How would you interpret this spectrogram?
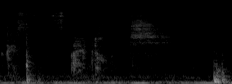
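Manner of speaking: a hushed, secretive whisper; whispered aside. Real, not acted. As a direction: lean in and whisper it like a confession. Teasing aside after a question.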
